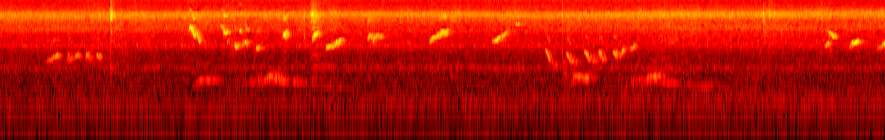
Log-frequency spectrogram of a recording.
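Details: White-rumped shama during pairing: scattered whistled notes at varied pitches, some rising, some dropping, with a few lower slurred notes and short gaps between phrases, over a steady faint electrical hum.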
